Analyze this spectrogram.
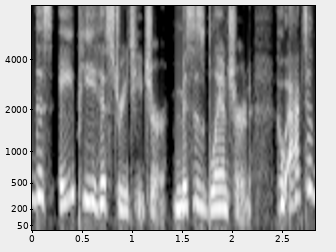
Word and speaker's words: Blanchard: It had to be pronounced blanchard with emphasis on the second syllable. God forbid you said blanchard.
